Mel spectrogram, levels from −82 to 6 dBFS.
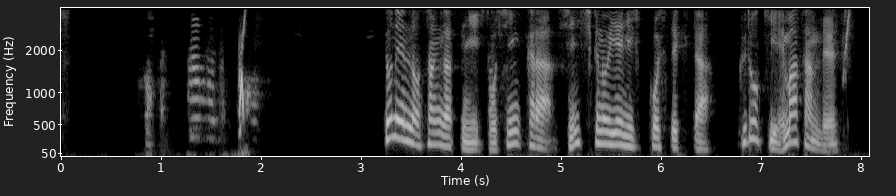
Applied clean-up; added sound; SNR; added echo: neural mask model Resemble Enhance denoiser.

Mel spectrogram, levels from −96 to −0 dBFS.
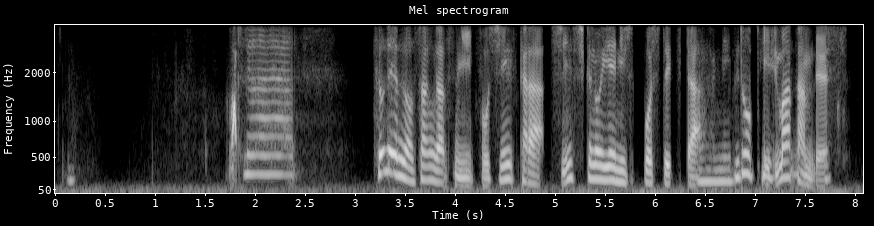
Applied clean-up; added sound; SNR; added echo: neural diffusion model UNIVERSE++.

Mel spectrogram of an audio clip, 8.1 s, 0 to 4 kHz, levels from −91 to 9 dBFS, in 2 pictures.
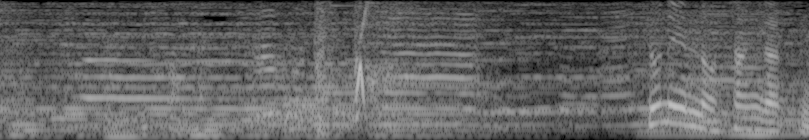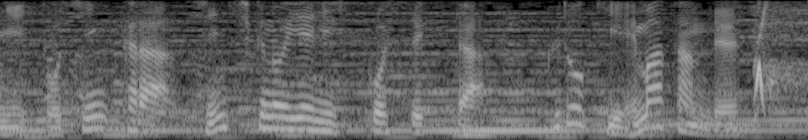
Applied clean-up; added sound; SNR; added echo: none; none; none; none.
